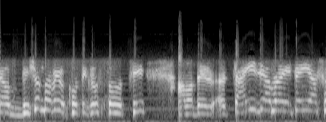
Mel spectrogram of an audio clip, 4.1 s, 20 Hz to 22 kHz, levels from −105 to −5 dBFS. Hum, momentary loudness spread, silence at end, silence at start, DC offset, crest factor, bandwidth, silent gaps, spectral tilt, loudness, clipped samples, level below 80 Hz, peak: none; 4 LU; 0 s; 0 s; under 0.1%; 16 dB; 8.6 kHz; none; -4.5 dB/octave; -24 LUFS; under 0.1%; -68 dBFS; -8 dBFS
